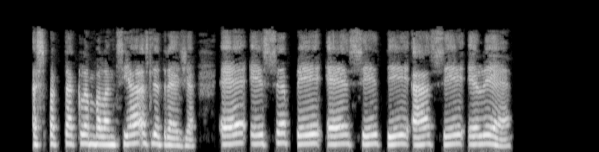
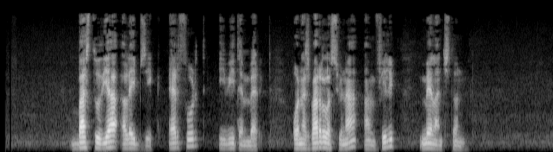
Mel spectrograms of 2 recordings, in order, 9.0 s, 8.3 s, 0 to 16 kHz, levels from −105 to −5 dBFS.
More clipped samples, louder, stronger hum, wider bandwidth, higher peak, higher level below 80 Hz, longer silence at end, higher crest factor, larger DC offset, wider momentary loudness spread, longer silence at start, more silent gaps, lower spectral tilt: neither; first, -18 LUFS vs -27 LUFS; neither; second, 7.8 kHz vs 11.5 kHz; about the same, -2 dBFS vs -2 dBFS; first, -62 dBFS vs -70 dBFS; about the same, 1.35 s vs 1.35 s; second, 16 dB vs 28 dB; neither; second, 6 LU vs 16 LU; second, 0.5 s vs 1.05 s; first, 3.23-3.27 s, 4.38-4.44 s vs none; about the same, -5.5 dB/octave vs -5 dB/octave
